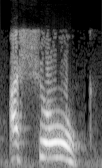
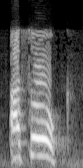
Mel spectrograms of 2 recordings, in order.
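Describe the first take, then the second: First: अशोक with a clear sh, "ashok"; correct pronunciation. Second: अशोक with plain s, "asok"; wrong pronunciation. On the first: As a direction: say अशोक with the sh of शेर. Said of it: "सही शब्द है". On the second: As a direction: say अशोक with the s of सड़क. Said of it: "सड़क वाला स है". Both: Shown as a demonstration.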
